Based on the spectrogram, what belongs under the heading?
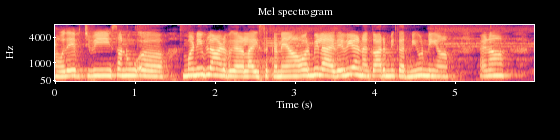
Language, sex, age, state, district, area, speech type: Dogri, female, 18-30, Jammu and Kashmir, Jammu, rural, spontaneous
